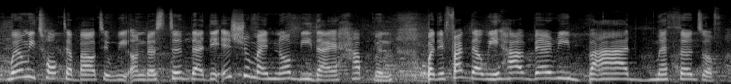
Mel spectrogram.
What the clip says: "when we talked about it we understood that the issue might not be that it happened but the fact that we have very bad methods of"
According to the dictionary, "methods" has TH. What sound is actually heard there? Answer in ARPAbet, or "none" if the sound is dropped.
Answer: TH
